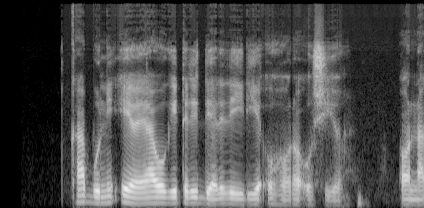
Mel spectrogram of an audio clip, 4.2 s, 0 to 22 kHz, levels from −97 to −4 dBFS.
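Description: Nothing goes wrong anywhere in this speech; the Opus voice compression it passes through, a hybrid fullband stream at 20 kbps, stays in the background without introducing any fault worth pointing out.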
